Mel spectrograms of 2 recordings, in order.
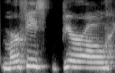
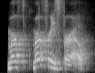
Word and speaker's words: Murfreesboro: f m bank in i can't pronounce it murphy's bureau did i do it right or wrong murfreesboro murfreesboro tennessee and you'll hear that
